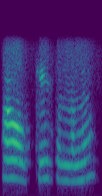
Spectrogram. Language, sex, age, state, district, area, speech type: Tamil, female, 18-30, Tamil Nadu, Mayiladuthurai, urban, conversation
